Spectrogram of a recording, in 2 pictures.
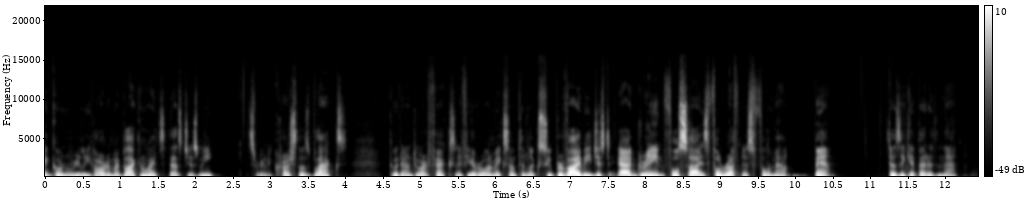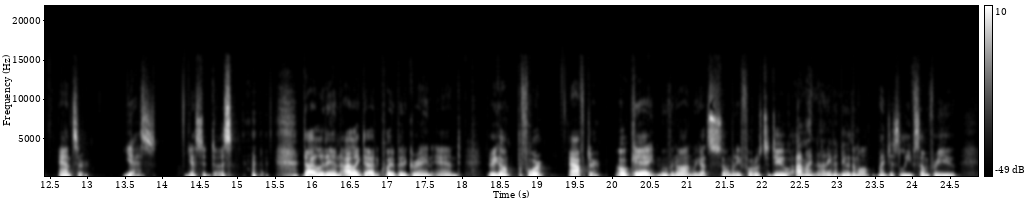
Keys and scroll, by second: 10.6 \, 12.6 Right, 21.8 shift+=, 22.3 shift+-, 23.0 shift+\.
